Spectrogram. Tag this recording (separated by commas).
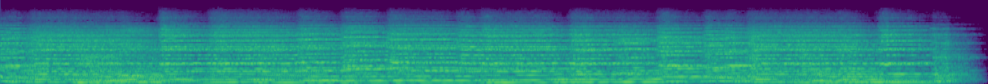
Music, Orchestra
